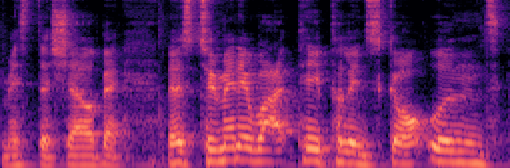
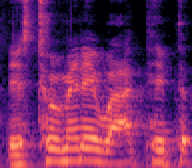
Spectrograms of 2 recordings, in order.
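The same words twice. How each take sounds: First: Amateur Scottish impersonation; higher-pitched, imperfect Scottish accent; attempted Scottish accent. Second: Higher, lilting Welsh-sounding attempt; botched Welsh accent. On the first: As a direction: have a rough go at a Scottish accent. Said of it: "I'll try and do a Scottish". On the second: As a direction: put on a poor Welsh accent. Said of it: "Why am I doing a Welsh accent".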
